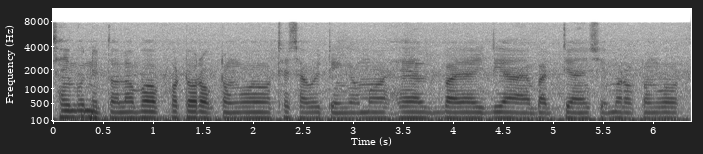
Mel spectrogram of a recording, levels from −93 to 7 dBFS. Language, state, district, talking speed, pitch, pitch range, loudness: Kokborok, Tripura, West Tripura, 140 wpm, 130 Hz, 130-135 Hz, -16 LUFS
